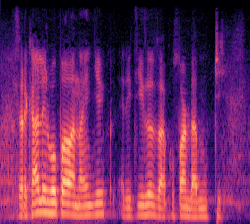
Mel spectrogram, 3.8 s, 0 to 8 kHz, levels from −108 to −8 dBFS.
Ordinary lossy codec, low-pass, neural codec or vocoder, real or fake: none; 7.2 kHz; codec, 24 kHz, 0.9 kbps, WavTokenizer, medium speech release version 1; fake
